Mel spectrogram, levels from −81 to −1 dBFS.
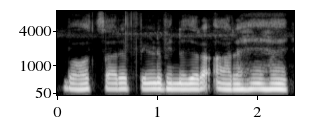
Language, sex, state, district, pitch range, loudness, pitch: Hindi, male, Jharkhand, Palamu, 150-155 Hz, -14 LUFS, 150 Hz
